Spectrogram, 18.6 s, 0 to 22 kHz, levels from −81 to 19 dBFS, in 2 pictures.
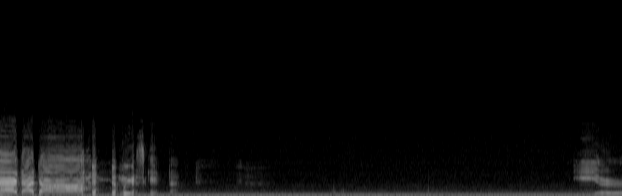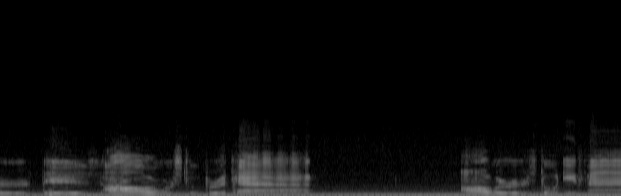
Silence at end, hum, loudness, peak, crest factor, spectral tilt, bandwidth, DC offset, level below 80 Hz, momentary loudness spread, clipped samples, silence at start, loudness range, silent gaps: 0 s; 60 Hz at -60 dBFS; -35 LUFS; -14 dBFS; 24 dB; -5 dB/octave; over 20 kHz; under 0.1%; -54 dBFS; 21 LU; under 0.1%; 0 s; 15 LU; none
